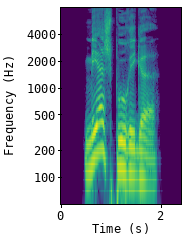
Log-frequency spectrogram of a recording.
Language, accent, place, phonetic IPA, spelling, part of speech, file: German, Germany, Berlin, [ˈmeːɐ̯ˌʃpuːʁɪɡə], mehrspurige, adjective, De-mehrspurige.ogg
- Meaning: inflection of mehrspurig: 1. strong/mixed nominative/accusative feminine singular 2. strong nominative/accusative plural 3. weak nominative all-gender singular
